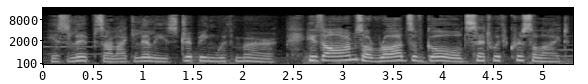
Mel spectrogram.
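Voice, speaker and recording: A woman playing a passionate, lovesick young bride in a dramatized scripture reading, with poetic, expressive delivery. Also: mid-range voice, unhurried, close to an everyday voice. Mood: adoring. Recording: music behind the voice.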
